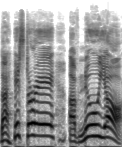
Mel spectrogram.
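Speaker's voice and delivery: New York accent. Repeating a book title after the other speaker, in a Yankee accent. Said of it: "I got to say it like a Yankee".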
